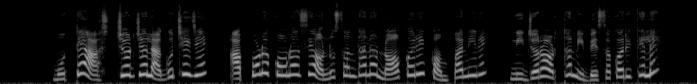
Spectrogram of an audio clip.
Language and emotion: Odia, surprised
